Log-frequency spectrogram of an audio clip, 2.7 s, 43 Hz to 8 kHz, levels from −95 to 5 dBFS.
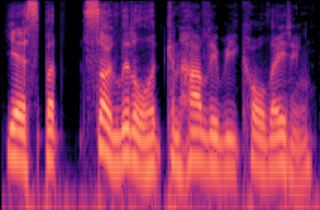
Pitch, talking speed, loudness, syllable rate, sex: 135 Hz, 225 wpm, -20 LUFS, 5.9 syllables/s, male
